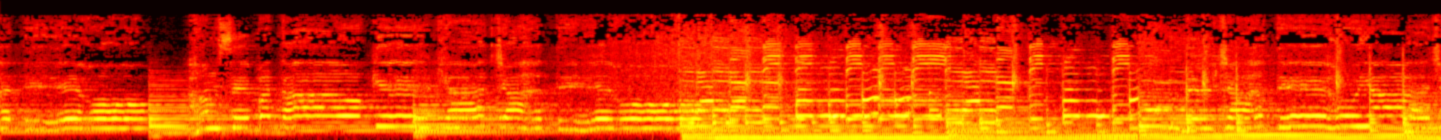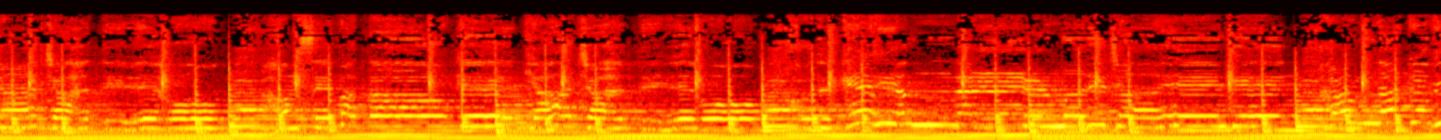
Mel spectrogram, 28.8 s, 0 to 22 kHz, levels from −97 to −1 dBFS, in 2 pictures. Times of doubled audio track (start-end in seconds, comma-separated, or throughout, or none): 6.52-9.50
